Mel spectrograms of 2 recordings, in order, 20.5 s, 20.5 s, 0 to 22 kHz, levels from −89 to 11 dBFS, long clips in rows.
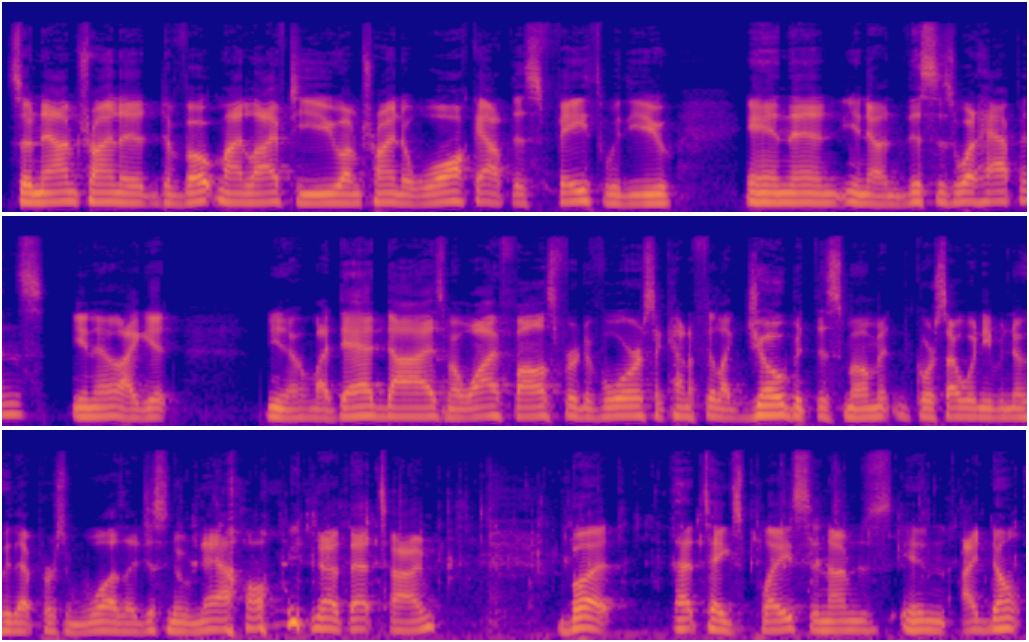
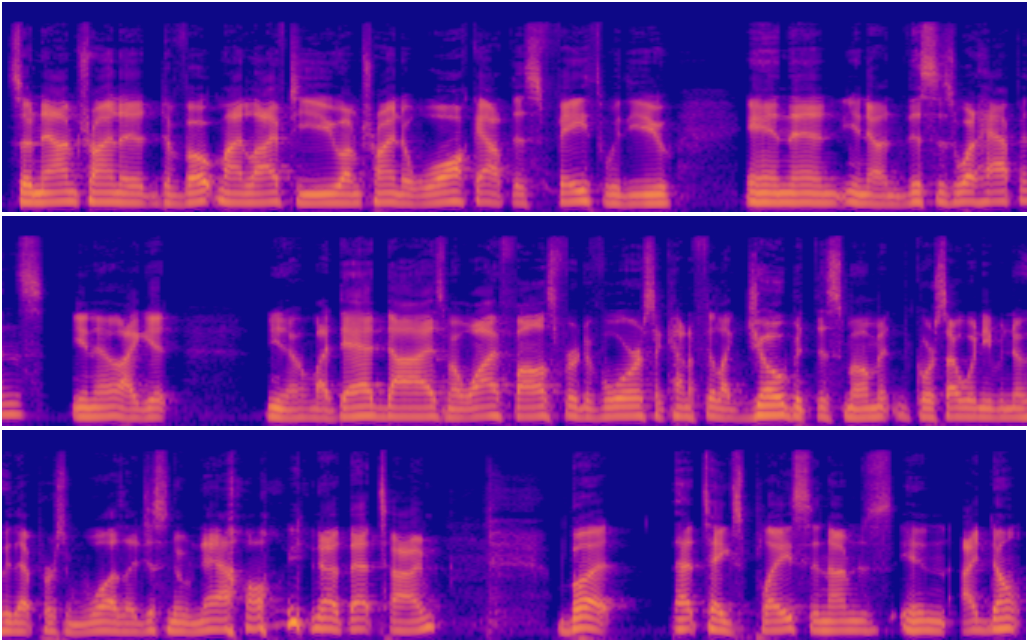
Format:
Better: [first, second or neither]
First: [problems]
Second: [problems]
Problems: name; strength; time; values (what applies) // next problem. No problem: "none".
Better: second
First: rain or running water; faint; throughout; 20 dB below the speech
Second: none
